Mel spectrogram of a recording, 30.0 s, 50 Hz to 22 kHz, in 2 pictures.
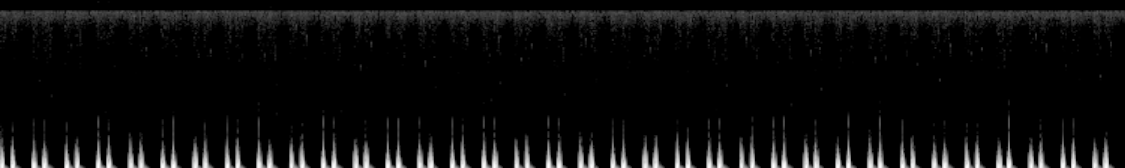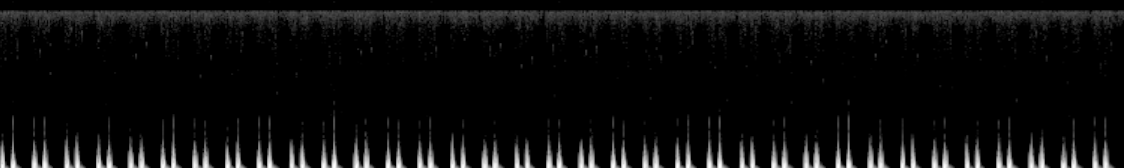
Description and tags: heartbeat-140bpm-limited
A synthesised heartbeat created using MATLAB. Limited using Ableton Live's in-built limiter with 7 dB of gain.
body, heart, heart-beat, heartbeat, human, synthesised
